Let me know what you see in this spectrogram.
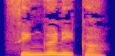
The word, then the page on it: ಶಂಖನಖ: Kannada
